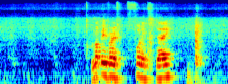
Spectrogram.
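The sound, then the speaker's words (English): Onions frying in a big pan for a curry, already translucent and taking on colour, give a steady hiss and sizzle that runs through the whole stretch, with a voice speaking briefly over it in the middle. “So now the onions are getting translucent. They're getting a little bit of colour to them, which is great. Because I'm using a big pan, it's a lot easier.”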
